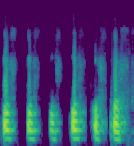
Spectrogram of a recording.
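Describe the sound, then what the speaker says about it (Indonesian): A goose gives six sharp, evenly spaced honks, loud and close, with brief silences between the calls. "amati saja bagaimana bunyi keluar dari angsa itu"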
